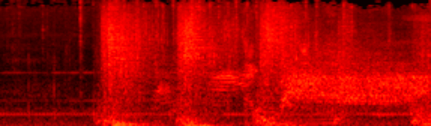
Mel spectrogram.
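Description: Metal weapons clash and swing in a fight.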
